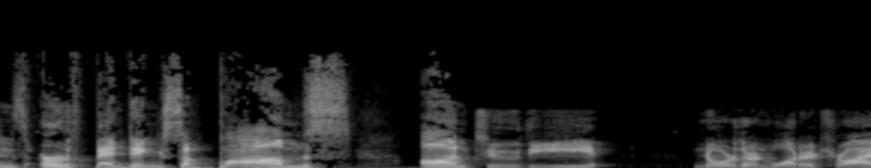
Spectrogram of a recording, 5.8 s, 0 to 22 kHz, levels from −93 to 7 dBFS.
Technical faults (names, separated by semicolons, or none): input switched to a poorer device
